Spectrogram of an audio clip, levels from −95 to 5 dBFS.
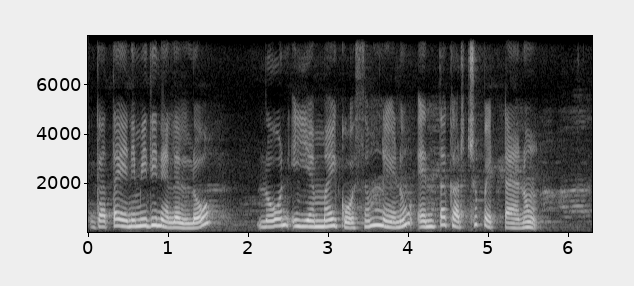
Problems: continuous background conversations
